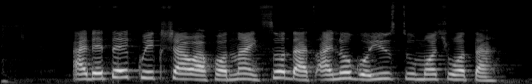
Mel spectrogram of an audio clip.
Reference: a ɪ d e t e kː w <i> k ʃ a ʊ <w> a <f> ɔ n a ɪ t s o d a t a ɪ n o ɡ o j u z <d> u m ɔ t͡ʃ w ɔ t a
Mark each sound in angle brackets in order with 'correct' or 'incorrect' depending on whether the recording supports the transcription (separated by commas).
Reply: correct, correct, correct, incorrect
